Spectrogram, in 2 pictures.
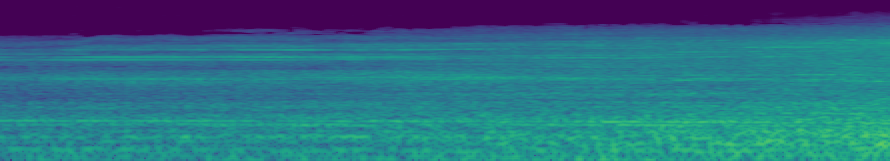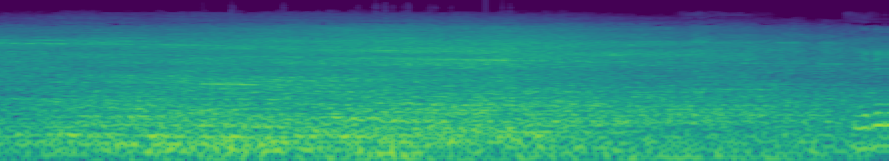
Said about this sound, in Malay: Sekejap ada kapal terbang lalu.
